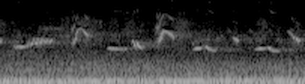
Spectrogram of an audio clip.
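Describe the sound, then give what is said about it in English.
Morning birdsong rings out as many short, bright chirps and whistled notes in quick succession, some rising and falling, over a constant low hum. “I am grateful for the birds that sing in the morning,”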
